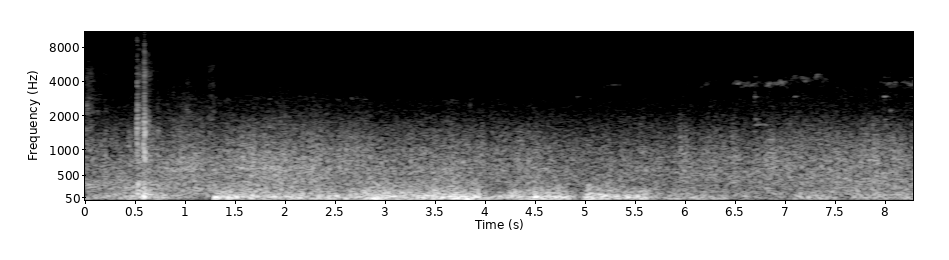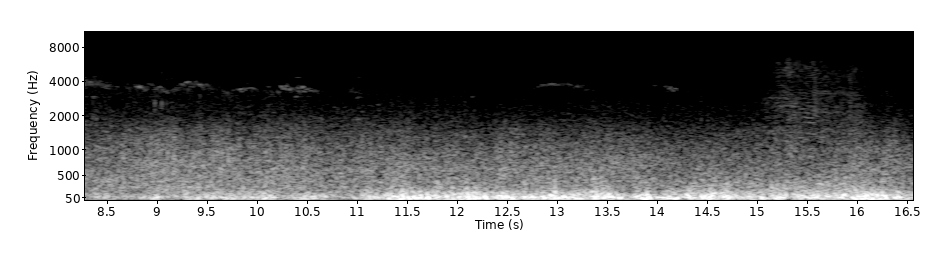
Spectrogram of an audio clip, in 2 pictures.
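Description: Nighttime storm wind buffeting a moored trawler, a continuous low roar with gusts that swell louder near the end, faint creaks and distant whistling tones over it.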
